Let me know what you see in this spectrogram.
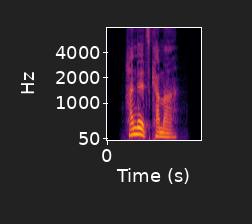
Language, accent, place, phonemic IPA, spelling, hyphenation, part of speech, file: German, Germany, Berlin, /ˈhandl̩sˌkamɐ/, Handelskammer, Han‧dels‧kam‧mer, noun, De-Handelskammer.ogg
- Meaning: chamber of commerce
